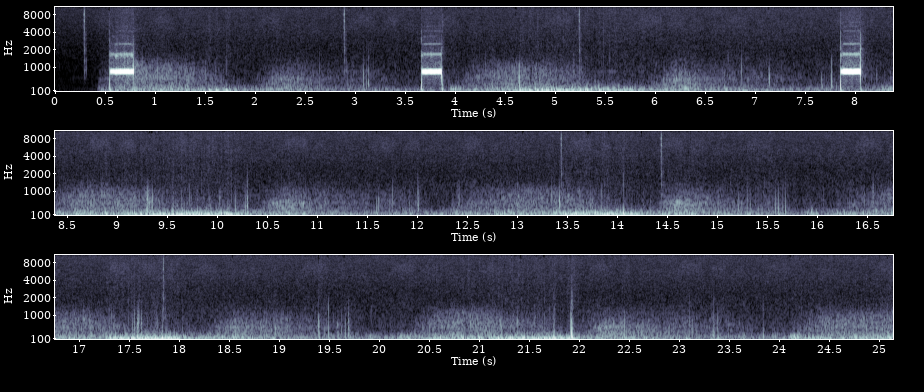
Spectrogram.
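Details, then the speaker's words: Normal bronchial breath sounds, normally heard only over the manubrium: loud, high-pitched, hollow like air through a pipe, with a distinct pause between phases and a louder, longer expiratory phase. "these characteristically loud high-pitched bronchial breath sounds resemble the sound of air blowing through a hollow pipe their expiratory phase is louder and longer than their inspiratory phase"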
